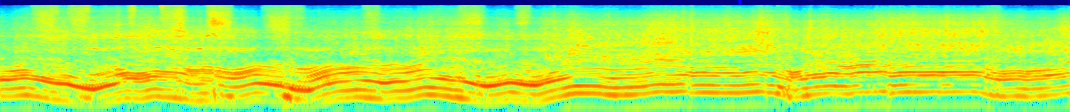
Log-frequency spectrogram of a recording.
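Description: Off-road race buggy's engine revving hard and falling back in quick surges, about one a second, as it climbs a steep rocky slope under load. About halfway through it settles into steadier high revs, with a brief dip near the end.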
